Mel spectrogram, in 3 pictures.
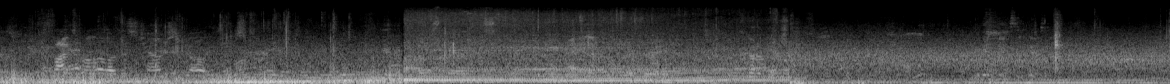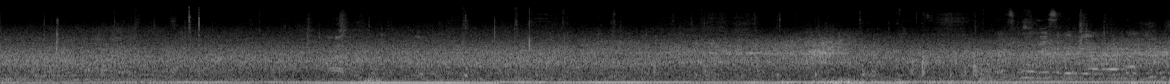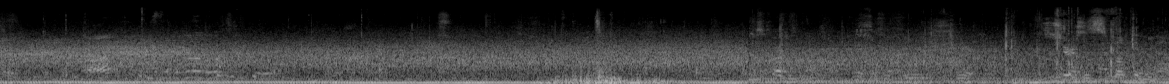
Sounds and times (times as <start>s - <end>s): Car: 0.0s - 35.0s.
